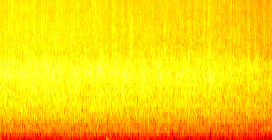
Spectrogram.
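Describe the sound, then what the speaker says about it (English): Steady, dense applause fills an auditorium at the Palais des Congrès after the National Ballet of Côte d'Ivoire's dance performance, loud and sustained before tapering slightly at the end, with no talking. "may we please give a round of applause to the group that just performed this wonderful"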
